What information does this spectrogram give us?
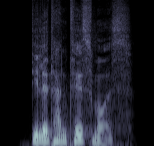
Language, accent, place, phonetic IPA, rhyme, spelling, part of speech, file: German, Germany, Berlin, [ˌdilɛtanˈtɪsmʊs], -ɪsmʊs, Dilettantismus, noun, De-Dilettantismus.ogg
- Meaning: dilettantism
